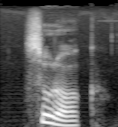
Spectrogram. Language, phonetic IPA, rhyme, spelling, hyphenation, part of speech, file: Hungarian, [ˈsurok], -ok, szurok, szu‧rok, noun, Hu-szurok.ogg
- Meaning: pitch (dark, extremely viscous material made by distilling tar)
